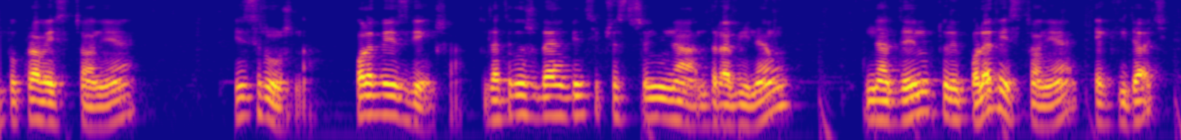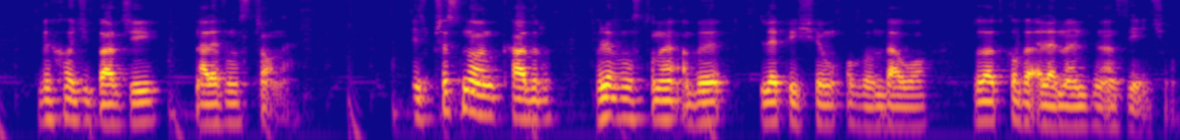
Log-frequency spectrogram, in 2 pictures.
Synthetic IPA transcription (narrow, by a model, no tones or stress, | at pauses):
ipɔpɾavɛjst̪ɾɔɲɛ | jɛst̪ɾuʐna̰ | pɔlɛvajɛst̪vʲjɛŋkʂa̰d̪lat̪ɛɡɔʐɛd̪awɛmvʲɛnt̪sɛjpʂɛstʂɛɲinad̪ɾabʲinɛ | inad̪ɘmk̚t̪uɾɘpɔlɛvɛjst̪ɾɔɲɛjaɡvʲid̪a̰t͡ɕ | vɘxɔd͡ʑibaɾd͡ʑejnʔalɛvɔ̃w̃st̪ɾɔ̰nɛ̰ | vʲjɛnspʂɛsunɔwɛmkʰad̪r | vlɛvɔ̃w̃st̪ɾɔnɛʔa̰bɘ | lɛpʲjejɕɛʔɔɡlɔnd̪awɔ | d̪̥ɔd̪at̪̚kɔvɛ̰ʔɛ̰lɛmɛnt̪ɘnʔa̰zd̪ʲjḛɲt͡ɕu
